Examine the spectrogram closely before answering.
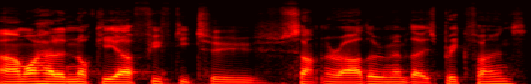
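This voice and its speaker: A man with an Australian accent, fairly low-pitched and fairly quick, in monotone, flat intonation on a very clean recording with a silent background. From Australia, New South Wales Central Coast. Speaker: gym owner. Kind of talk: casual interview.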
